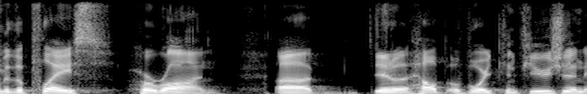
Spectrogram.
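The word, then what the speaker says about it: Haran: person Heron and the name of the place Haron uh it'll help avoid confusion and it's also that's the original way you would pronounce the place Haron so continuing verse 27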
